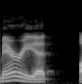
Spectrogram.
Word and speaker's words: Marriott: Turns out we've been pronouncing Marriott all wrong. It rhymes with chariot.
